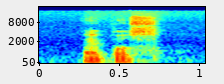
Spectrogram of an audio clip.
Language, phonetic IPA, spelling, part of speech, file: Polish, [ˈɛpɔs], epos, noun, LL-Q809 (pol)-epos.wav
